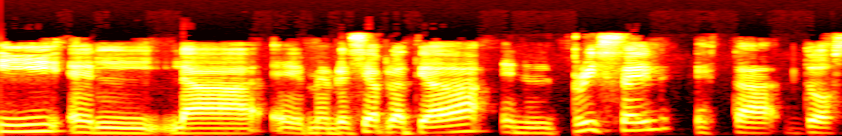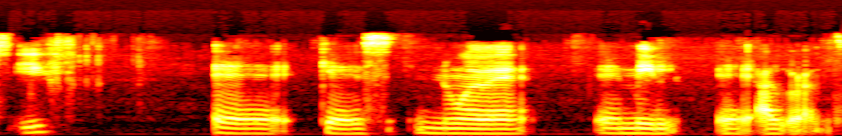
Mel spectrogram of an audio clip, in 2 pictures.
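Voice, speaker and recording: At a very slow pace, a woman talks with an Argentine accent. Her pitch is very deep and low, with ordinary pitch variation. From Argentina. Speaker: tech product manager at a web3 startup. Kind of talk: interview.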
